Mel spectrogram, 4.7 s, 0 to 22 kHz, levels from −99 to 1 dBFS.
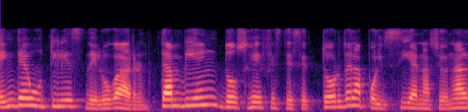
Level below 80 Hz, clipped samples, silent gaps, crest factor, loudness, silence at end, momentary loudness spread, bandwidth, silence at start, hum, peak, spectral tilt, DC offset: -66 dBFS; under 0.1%; none; 20 dB; -25 LUFS; 0 s; 11 LU; 8 kHz; 0 s; none; -4 dBFS; -6 dB/octave; under 0.1%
